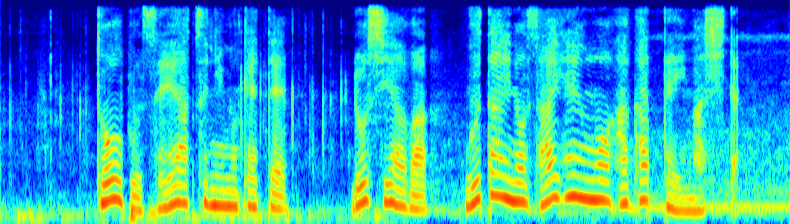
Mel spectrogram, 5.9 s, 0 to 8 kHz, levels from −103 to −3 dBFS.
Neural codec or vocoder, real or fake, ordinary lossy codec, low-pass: codec, 16 kHz, 8 kbps, FreqCodec, smaller model; fake; none; 7.2 kHz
